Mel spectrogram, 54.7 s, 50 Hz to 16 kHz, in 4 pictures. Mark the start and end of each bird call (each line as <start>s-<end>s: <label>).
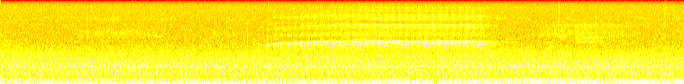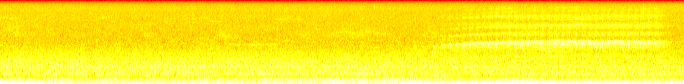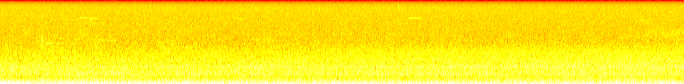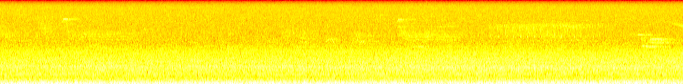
4.8s-10.0s: Northern Flicker (Colaptes auratus)
21.9s-27.3s: Northern Flicker (Colaptes auratus)
50.4s-52.6s: Swamp Sparrow (Melospiza georgiana)
53.6s-54.6s: Wood Thrush (Hylocichla mustelina)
